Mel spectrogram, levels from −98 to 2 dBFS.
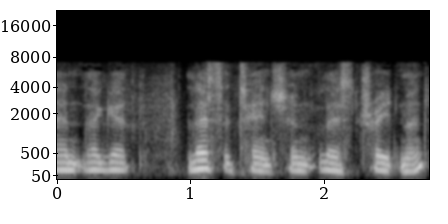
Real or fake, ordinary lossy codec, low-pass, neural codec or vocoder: real; MP3, 48 kbps; 7.2 kHz; none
